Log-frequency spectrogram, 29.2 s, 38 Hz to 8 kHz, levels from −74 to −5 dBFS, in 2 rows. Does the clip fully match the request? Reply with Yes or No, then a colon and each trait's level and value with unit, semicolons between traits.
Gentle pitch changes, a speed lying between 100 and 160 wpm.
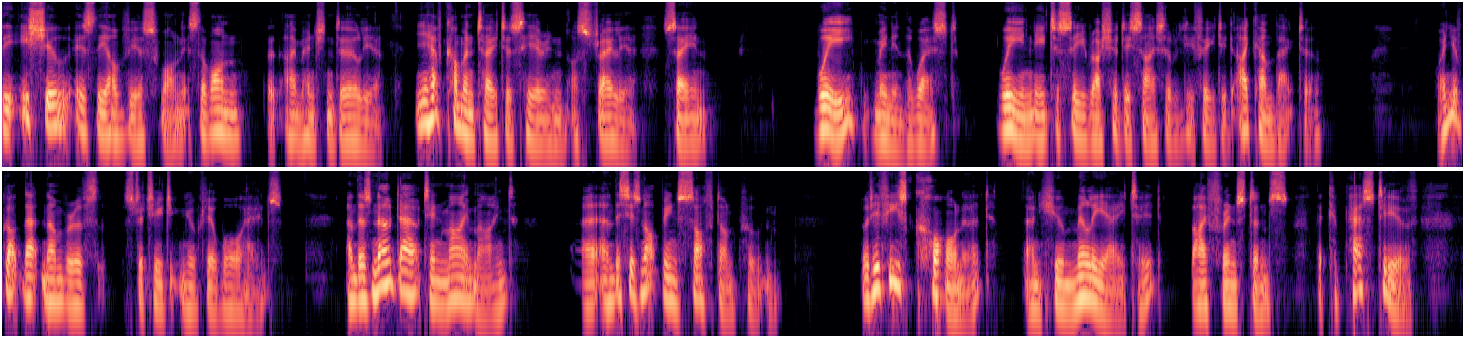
No: average, 4.4 semitones; average, 150 wpm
